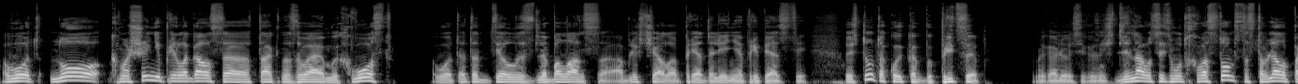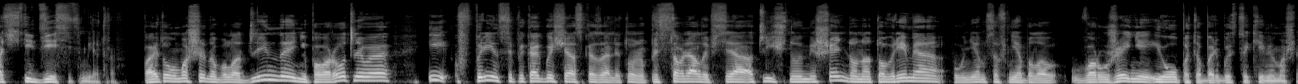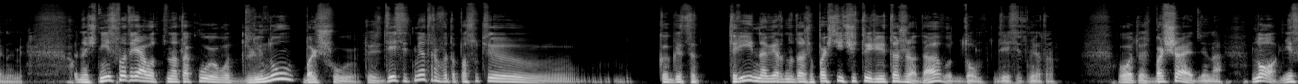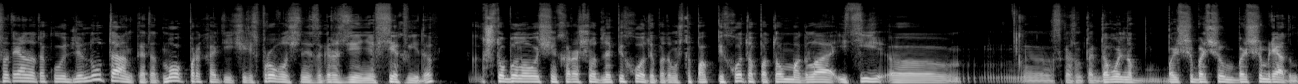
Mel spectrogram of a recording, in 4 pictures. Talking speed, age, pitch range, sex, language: 155 wpm, 50-69, 105-140 Hz, male, Russian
